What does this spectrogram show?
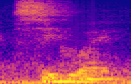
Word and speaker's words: segue: point, do you know how the word segue in that context is spelled? I discovered this recently. No. Because I thought it was like the Segway that you ride, right? Yeah, I would assume so. Segway. Mm-hmm. It's actually spelled Segue.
